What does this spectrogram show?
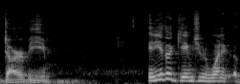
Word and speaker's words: Derby: both cities as well Darby probably is how you pronounce it yeah you probably are pronouncing it Darby any other games you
